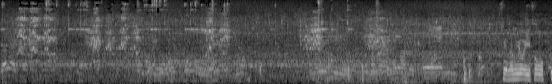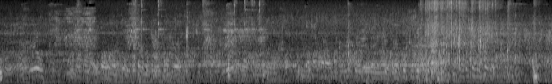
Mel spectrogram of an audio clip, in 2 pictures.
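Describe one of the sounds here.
Men talk nearby in lively, overlapping voices outdoors on the water.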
